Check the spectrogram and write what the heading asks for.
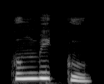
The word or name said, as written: ಕಂಬಿಗ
